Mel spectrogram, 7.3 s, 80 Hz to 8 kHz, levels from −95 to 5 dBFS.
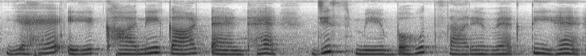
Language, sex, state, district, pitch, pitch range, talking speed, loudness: Hindi, female, Uttar Pradesh, Saharanpur, 215 Hz, 200-240 Hz, 90 wpm, -18 LUFS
